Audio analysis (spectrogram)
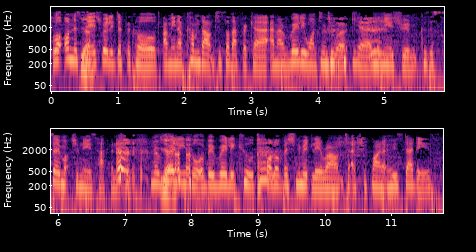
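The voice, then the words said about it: Put-on British accent. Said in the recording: “Do the accent ... There's a British journalist ... she's got this Indian-British background”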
